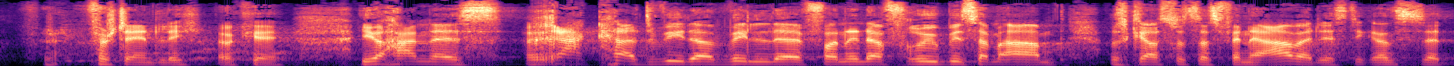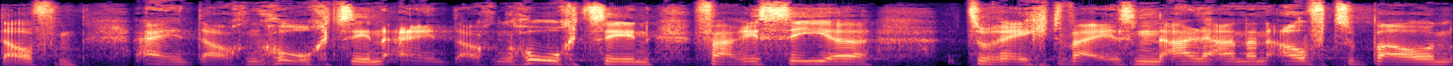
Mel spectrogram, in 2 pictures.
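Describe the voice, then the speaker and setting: Austrian male preacher; unhurried, chatty Bible retelling, slightly high and bright voice. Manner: chatty, addresses listener directly. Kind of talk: casual retelling of a Bible story.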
